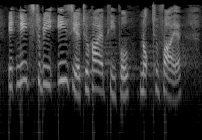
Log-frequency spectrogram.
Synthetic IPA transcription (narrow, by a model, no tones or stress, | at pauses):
ɪʔⁿniːdz̥tʰəbiiziəɾʰəhaɪəpʰiˑpʰəlˠ | nətʰəfaɪə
